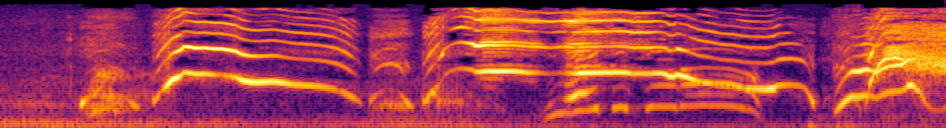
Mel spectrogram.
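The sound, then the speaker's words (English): A little boy on a slide shrieks in terror as a frog jumps from his arm onto his face, a series of long, high-pitched wailing screams with brief gasping breaths between them, loud and strained, rising and falling in pitch. “The frog then jumps from his arm straight onto his face and just terrifies him.”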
